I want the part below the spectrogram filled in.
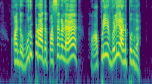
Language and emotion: Tamil, angry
